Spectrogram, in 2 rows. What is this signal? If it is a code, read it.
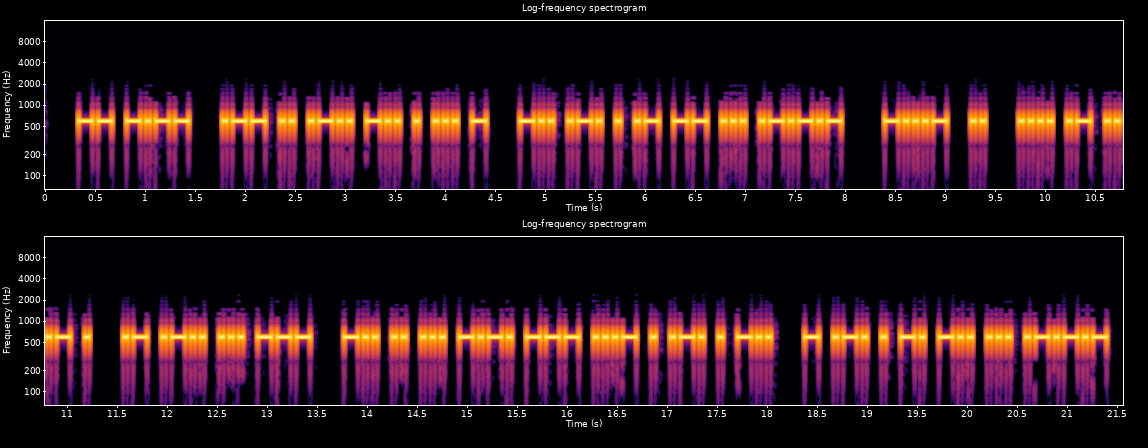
Morse code, heard as a keyed tone, about 25 wpm, 600 Hz. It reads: MY WILDEST DREAMS. <BT> I HAVE ALSO DISCOVERED TRENDS.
